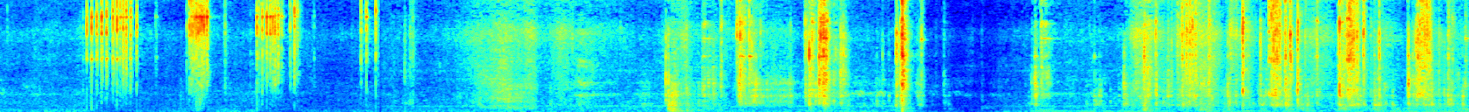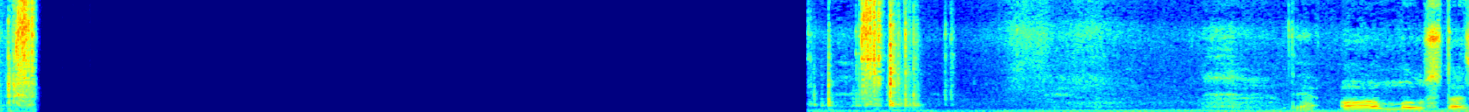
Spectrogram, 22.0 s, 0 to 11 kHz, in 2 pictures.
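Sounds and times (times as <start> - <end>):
socket ratchet clicking: 0.6 - 2.9, 8.8 - 11.3.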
